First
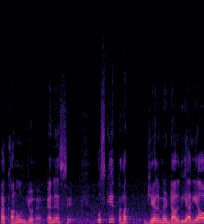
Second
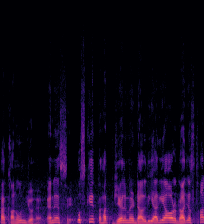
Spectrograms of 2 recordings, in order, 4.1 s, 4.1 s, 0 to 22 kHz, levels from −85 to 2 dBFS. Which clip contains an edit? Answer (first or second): second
